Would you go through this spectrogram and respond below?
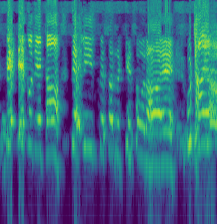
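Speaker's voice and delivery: preacher voicing an angry mother through tears; dramatic preaching. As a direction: tell it with mounting anguish. Emotional story preaching.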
